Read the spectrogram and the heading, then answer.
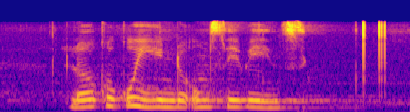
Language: South Ndebele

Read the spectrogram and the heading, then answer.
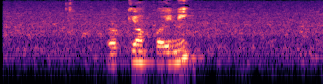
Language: Loarki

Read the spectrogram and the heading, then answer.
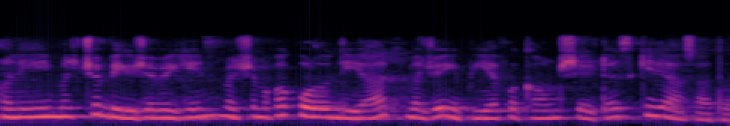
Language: Konkani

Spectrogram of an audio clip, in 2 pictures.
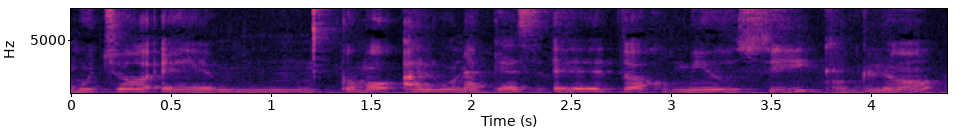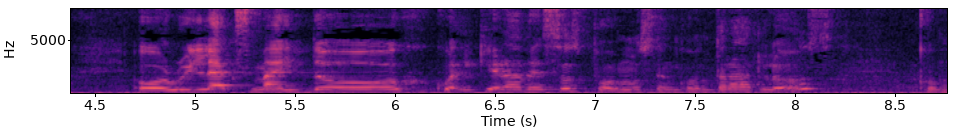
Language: Spanish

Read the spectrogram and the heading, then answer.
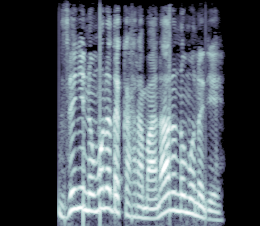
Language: Pashto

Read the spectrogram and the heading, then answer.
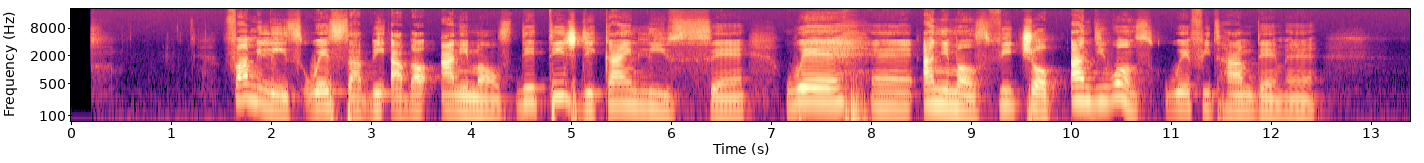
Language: Nigerian Pidgin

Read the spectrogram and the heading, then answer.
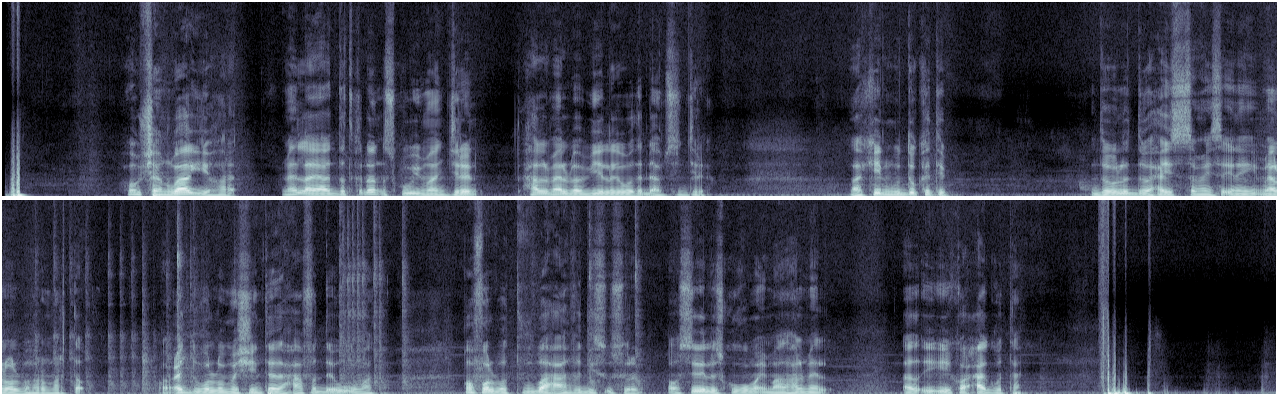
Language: Somali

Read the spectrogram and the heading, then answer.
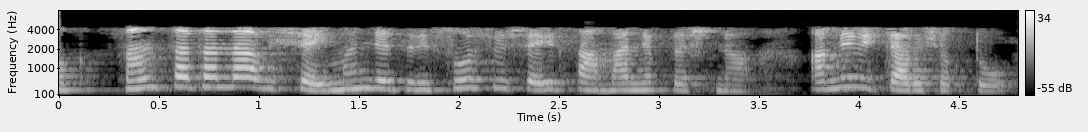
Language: Marathi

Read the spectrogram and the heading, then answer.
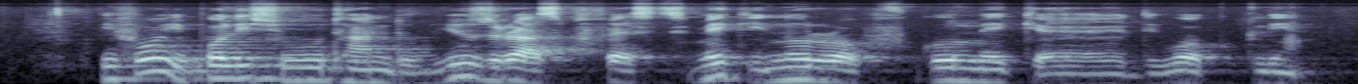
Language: Nigerian Pidgin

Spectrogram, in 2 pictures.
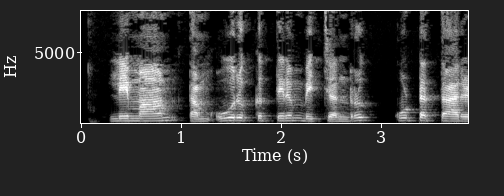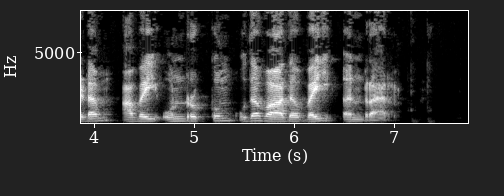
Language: Tamil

